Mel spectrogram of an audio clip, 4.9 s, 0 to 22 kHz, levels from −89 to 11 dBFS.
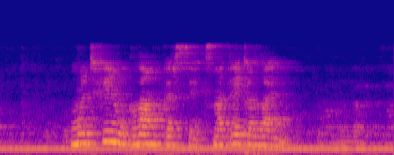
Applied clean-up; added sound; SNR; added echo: none; none; none; reverberation time 0.7 s.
